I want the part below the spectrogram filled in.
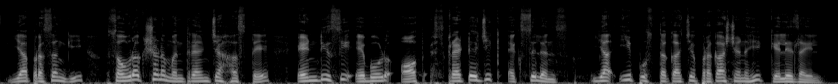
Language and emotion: Marathi, neutral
